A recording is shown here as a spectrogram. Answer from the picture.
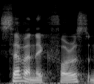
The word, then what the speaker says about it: Savernake Forest: Und der heißt Severnack Forest und nicht äh, so, wie ich es halt letztes Mal falsch ausgesprochen habe.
